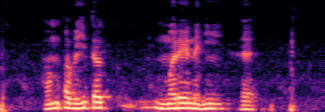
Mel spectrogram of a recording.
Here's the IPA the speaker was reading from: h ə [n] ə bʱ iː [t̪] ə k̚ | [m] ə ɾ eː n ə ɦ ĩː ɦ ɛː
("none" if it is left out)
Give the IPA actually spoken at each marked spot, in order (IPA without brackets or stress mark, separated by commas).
m, t̪, m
